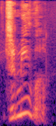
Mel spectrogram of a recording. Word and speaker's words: Jamila: So do la, I mean do re mi, and then like the way mi is spelled is in my name. So hopefully that helps people. – So Jamila. – Jamila.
